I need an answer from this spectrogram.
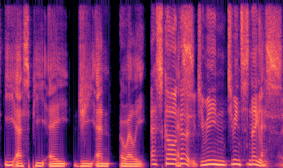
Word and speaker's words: espagnole: Espagnol. Espagbol.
